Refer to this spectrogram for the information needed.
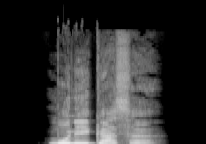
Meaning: a person from Monaco
- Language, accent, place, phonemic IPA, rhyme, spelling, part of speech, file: German, Germany, Berlin, /moneˈɡasə/, -asə, Monegasse, noun, De-Monegasse.ogg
